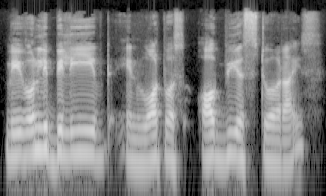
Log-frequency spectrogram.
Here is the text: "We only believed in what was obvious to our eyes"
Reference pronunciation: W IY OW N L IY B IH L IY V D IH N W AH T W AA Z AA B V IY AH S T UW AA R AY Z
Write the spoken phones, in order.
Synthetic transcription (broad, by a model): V IY OW N L IY B IH L IY V D IH N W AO T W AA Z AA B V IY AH S T UW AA R AY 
